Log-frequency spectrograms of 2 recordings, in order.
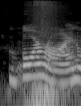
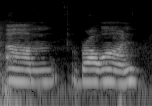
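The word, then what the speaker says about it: Boiron: So boron, which I do not pronounce that correctly. It's French. Brawn. I still can't say it.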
